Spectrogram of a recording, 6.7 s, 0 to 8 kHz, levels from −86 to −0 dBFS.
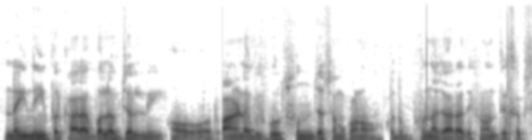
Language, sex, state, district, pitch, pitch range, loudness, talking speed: Hindi, male, Uttarakhand, Uttarkashi, 80 Hz, 75-85 Hz, -25 LUFS, 170 wpm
